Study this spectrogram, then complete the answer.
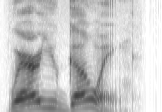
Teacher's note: Voice goes down on going.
